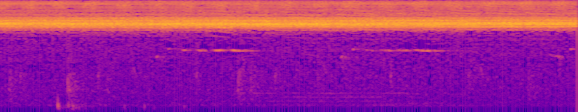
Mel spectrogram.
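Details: Christmas beetle (Anoplognathus) drone in the South African bushveld: an intense high-pitched continuous hiss-like buzz, with a few low knocks near the start and soft faint tones in the background.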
